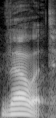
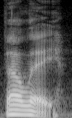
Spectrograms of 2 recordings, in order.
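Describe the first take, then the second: First: Valet said VAL-et, t sounded; correct pronunciation. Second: Valet said val-AY; common mispronunciation. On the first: Teacher showing viewers the right way. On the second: Teacher showing viewers the wrong way. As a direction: say valet ending in -ay. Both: Shown as a demonstration. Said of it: "often mispronounced as valet".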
